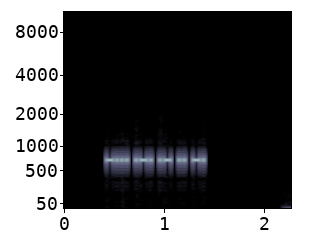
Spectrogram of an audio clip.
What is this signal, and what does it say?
Morse code, heard as a keyed tone, about 53 wpm, 700 Hz. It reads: BRAIN
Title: Sentences from Top 1100 Words - New Word Drill Alt - 50wpm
